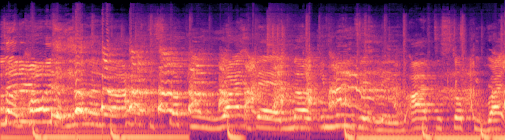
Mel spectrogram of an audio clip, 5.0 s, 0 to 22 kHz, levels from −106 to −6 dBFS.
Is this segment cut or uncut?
uncut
